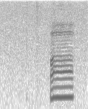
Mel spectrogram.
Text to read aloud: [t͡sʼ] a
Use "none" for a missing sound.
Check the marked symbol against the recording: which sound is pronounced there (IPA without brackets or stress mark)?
t͡sʼ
